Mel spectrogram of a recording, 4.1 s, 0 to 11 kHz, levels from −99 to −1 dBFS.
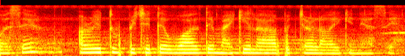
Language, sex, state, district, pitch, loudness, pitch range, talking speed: Nagamese, female, Nagaland, Dimapur, 205 Hz, -15 LUFS, 190-225 Hz, 205 wpm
